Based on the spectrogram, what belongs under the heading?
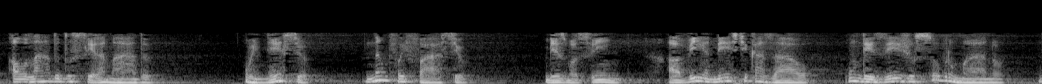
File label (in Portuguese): Cumprimento Aniversário Casamento Masculino; Aniversarios; Telemensagens 2017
